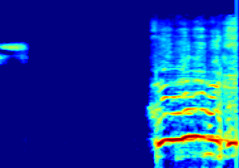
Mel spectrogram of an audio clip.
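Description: Isolated a cappella singing voice: after near silence broken by a faint, brief high chirp at the start, the voice comes in about one and a half seconds in on a held, slightly gliding note.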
